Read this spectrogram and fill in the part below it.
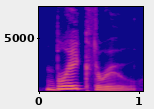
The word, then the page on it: breakthrough: bréikθrùː; ブレイクスルゥ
